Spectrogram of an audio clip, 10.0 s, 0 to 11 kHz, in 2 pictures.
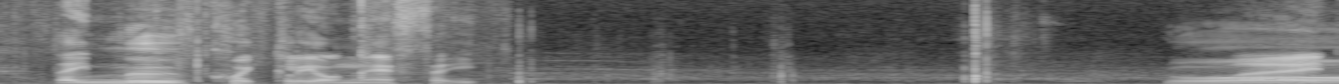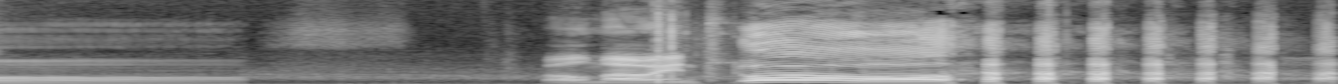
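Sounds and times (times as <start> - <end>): cricket bat striking ball: 1.4 - 4.0.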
